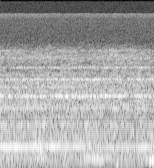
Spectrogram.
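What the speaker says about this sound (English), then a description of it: "Thomas puffed along a misty mountain track." A steam engine runs along a misty mountain track in a Thomas the Tank Engine scene, giving a steady mechanical rumble with a sustained tonal hum and a brief clank near the end, all within under two seconds.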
